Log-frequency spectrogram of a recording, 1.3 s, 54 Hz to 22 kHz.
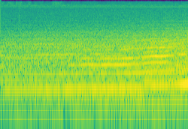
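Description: Onboard IndyCar CART race car of Gil de Ferran in the wet at the 1997 Portland 200, engine note rising steadily in pitch as it accelerates, loud and close.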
